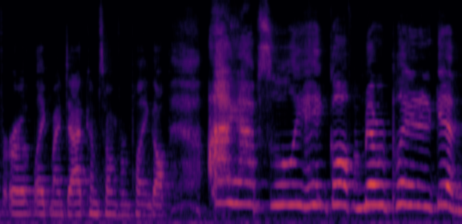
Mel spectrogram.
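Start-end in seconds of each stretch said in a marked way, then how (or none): 2.1-4.6 higher, louder grumpy golfer rant; mock fed-up dad. Dad home from bad round of golf, hammed-up fed-up rant. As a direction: rant like a sore loser off the course.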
